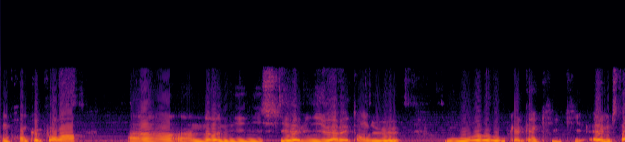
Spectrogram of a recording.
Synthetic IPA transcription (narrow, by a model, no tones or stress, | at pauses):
kɔ̃pχɑ̃kəpuʁɛ̃ | ɛ̃ɛ̰̃nɔminisjealynivɛʁet̪ɑ̃d̪y | uøukʲɛlkʲɛ̃kʲʰikʲʰiɛmsa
